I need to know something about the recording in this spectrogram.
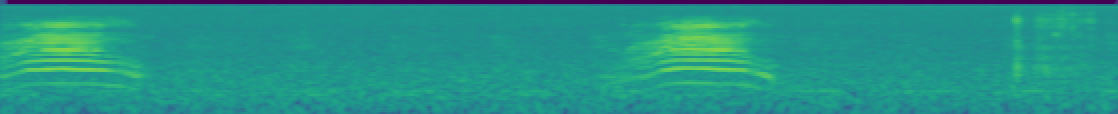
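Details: Chatty house cat talking non-stop, giving two clear arched meows roughly three seconds apart, each rising and falling, followed by a faint tap in a quiet room.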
